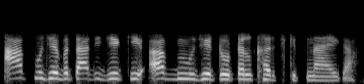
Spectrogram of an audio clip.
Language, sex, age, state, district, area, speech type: Hindi, female, 30-45, Uttar Pradesh, Sonbhadra, rural, conversation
